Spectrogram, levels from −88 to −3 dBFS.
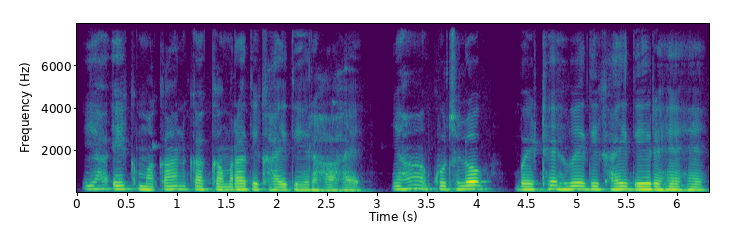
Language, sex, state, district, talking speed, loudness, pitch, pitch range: Hindi, male, Jharkhand, Ranchi, 170 wpm, -20 LUFS, 145 Hz, 130-155 Hz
